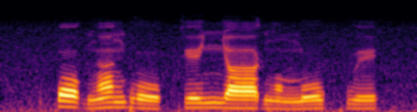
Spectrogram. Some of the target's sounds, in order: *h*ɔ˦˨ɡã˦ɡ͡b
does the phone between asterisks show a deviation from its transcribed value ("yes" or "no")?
yes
